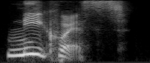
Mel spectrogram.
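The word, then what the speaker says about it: Niequist: Don't mispronounce her name. It's Nyquist. – And how do you say it? – Nyquist. – Nyquist. – Because it's the opposite of what it looks like.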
